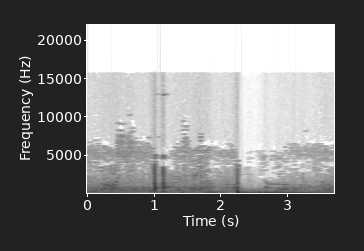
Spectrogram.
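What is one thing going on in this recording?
Large drums are struck a few times.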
